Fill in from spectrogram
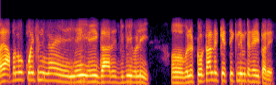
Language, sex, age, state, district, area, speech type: Odia, male, 18-30, Odisha, Malkangiri, urban, conversation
